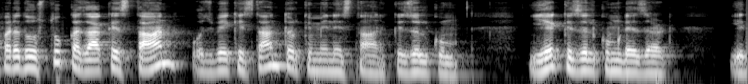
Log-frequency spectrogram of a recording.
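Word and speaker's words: Kyzylkum: यह है किज कुम क्या इसको प्रोनाउंस करेंगे ठीक है जी कजाकिस्तान में ही है किज कुम याद याद रखो किजल कुम किजल कुम ठीक है नाम भी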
